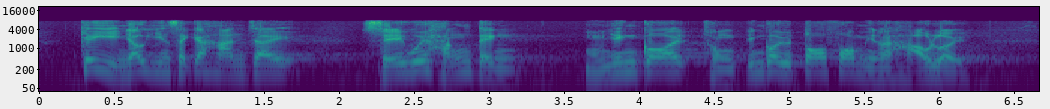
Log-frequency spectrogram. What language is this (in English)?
Cantonese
